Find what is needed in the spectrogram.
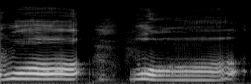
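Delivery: high, loud, drawn-out mock amazement; pretend excitement. Child opening an electric guitar, hammed-up pretend excitement. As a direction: overdo the thrilled disbelief. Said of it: "kind of pretending to be excited".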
